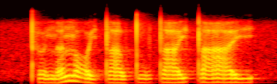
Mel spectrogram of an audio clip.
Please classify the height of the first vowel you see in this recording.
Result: mid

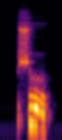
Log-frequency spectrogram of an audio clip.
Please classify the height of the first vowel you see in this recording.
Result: high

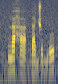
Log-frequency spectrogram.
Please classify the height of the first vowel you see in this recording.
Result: low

